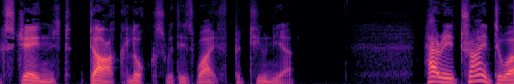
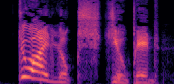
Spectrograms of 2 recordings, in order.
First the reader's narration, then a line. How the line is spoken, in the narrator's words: snarled Uncle Vernon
